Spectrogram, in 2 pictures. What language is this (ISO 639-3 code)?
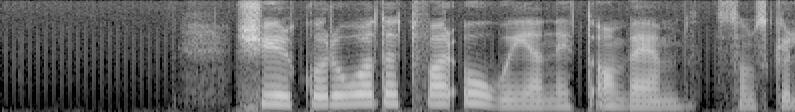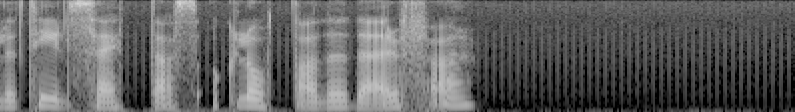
swe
